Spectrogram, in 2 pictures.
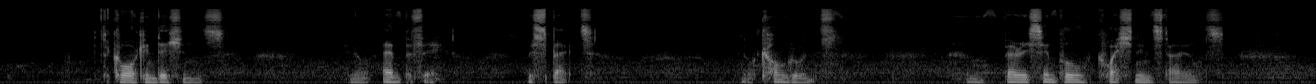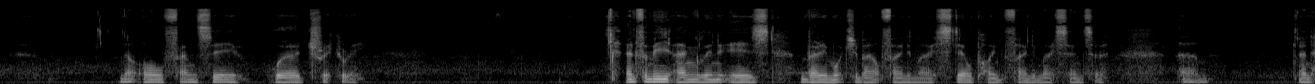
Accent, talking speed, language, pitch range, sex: British, 85 wpm, English, 100-110 Hz, male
